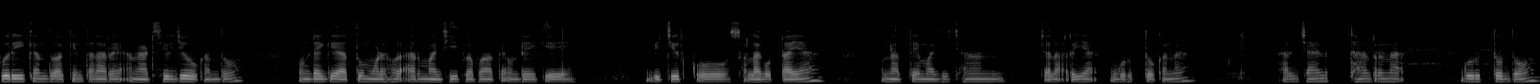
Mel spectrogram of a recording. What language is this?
Santali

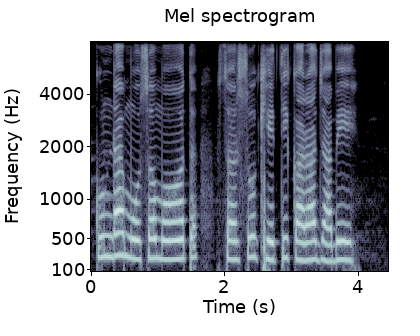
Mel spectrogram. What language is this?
Magahi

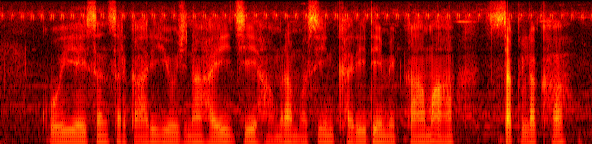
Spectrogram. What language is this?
Magahi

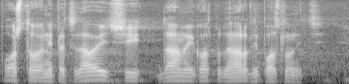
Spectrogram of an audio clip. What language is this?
Serbian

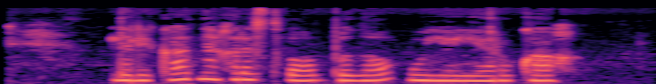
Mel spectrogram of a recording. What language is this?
Belarusian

